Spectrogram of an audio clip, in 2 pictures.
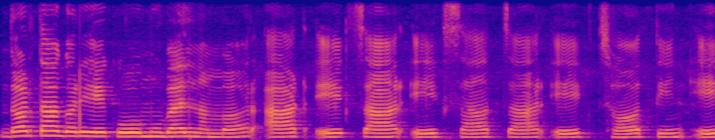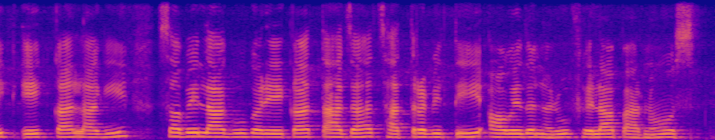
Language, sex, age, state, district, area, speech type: Nepali, female, 30-45, West Bengal, Jalpaiguri, rural, read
